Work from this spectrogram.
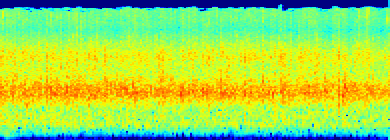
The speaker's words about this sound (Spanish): Si lo crees, dale un fuerte aplauso al Señor. Qué increíble.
